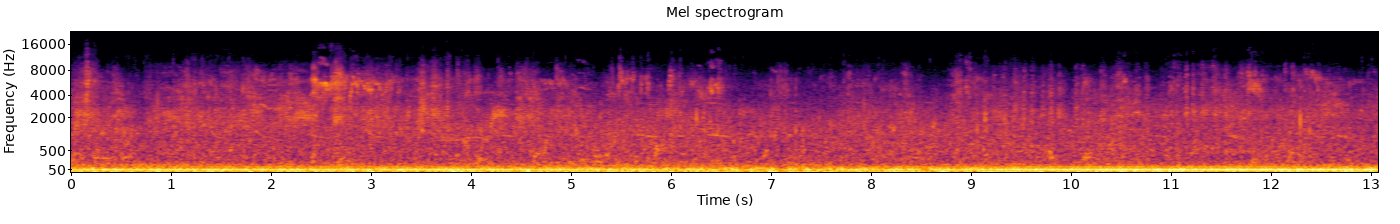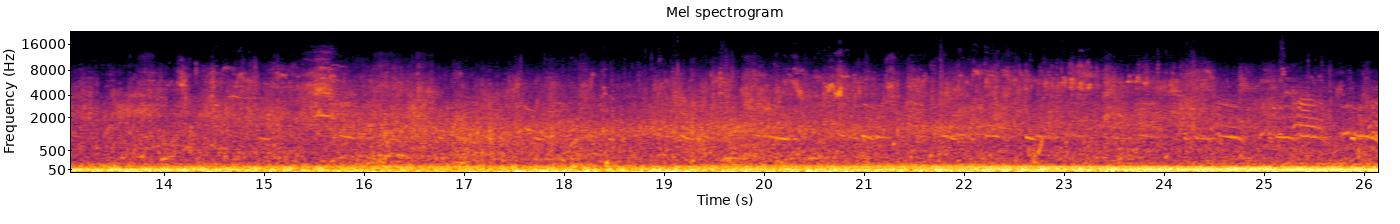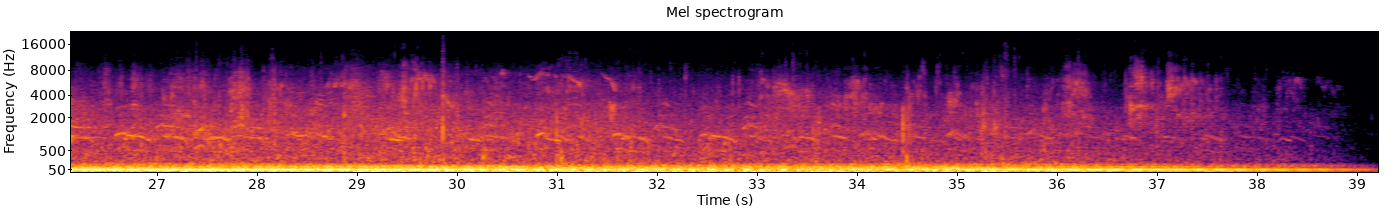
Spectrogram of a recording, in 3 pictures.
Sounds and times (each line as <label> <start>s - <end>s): birds 0.0s - 39.1s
